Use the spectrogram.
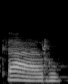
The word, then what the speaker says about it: caro: effectivement ça veut dire avec le 2 R on a un R raclé carou et ici quand il est tout seul et en milieu de mot on va voir karou.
